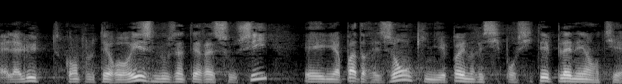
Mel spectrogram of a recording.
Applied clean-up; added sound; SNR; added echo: none; none; none; none.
